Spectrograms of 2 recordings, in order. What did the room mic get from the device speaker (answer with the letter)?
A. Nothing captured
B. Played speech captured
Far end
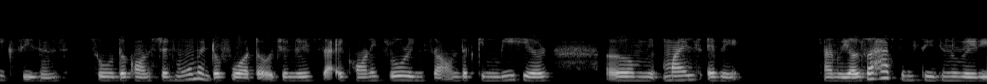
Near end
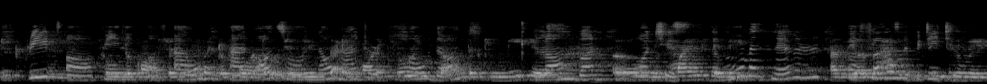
B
